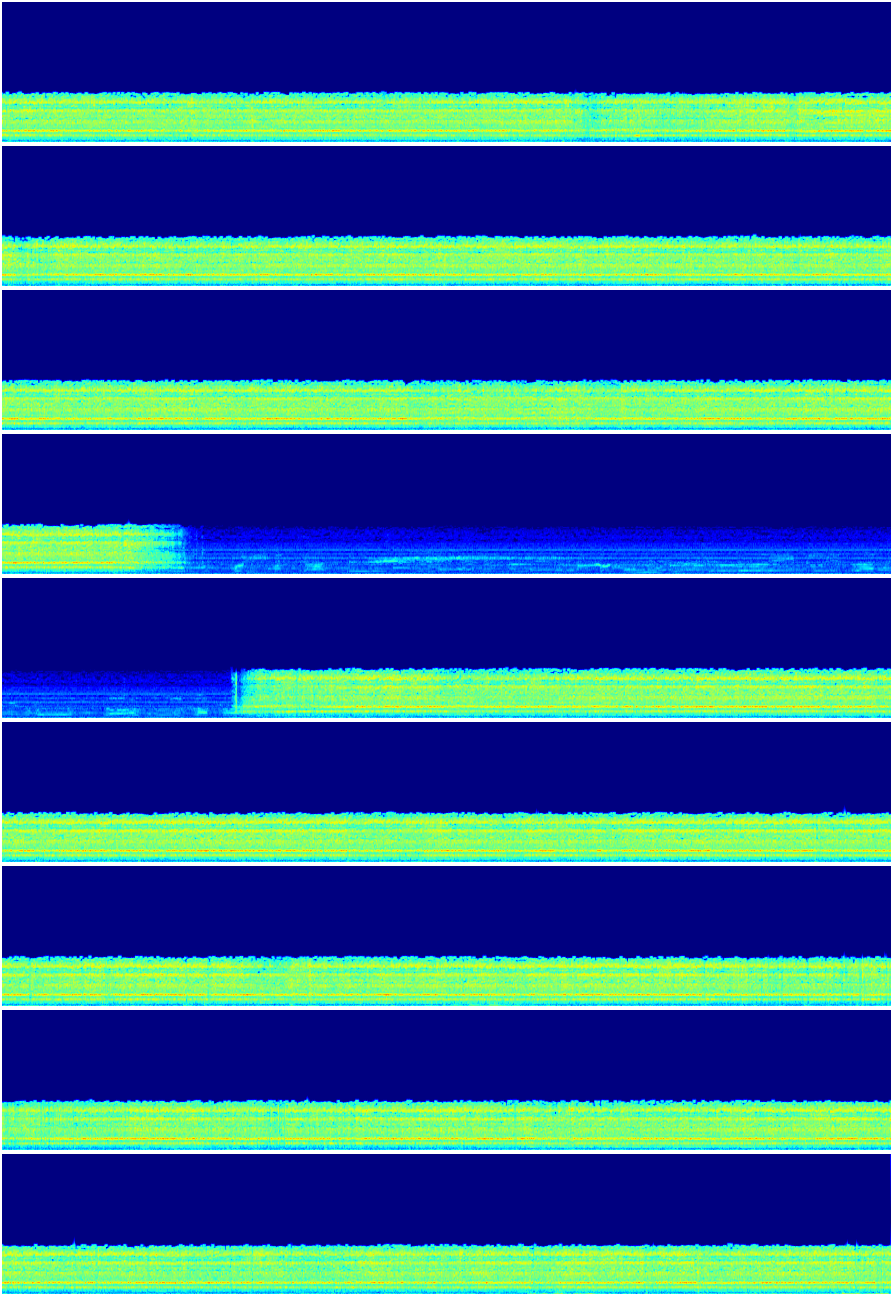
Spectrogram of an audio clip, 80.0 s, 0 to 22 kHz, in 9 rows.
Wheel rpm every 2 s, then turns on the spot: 160, 160, 160, 150, 160, 160, 160, 160, 160, 160, 160, 160, 160, 150, 10, 0, 0, 0, 10, 130, 160, 160, 160, 160, 160, 160, 160, 160, 160, 160, 160, 160, 160, 160, 160, 160, 160, 160, 160, 160.
none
